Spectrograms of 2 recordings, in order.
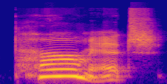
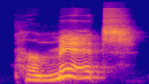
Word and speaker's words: permit: is for permit so permit permit permit that's the same segmentally but permit is the noun do you have a driver's permit that's a noun permit is the verb are you permitted to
